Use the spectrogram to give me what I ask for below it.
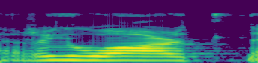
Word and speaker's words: reward: به کلمه reward اینجا دقت کنید. اینجا ایه reward نوشته ولی reward تلفظ میشه. یا کلمه مثل war W-A-R به معنی جنگ. War رو به O تلفظ میشه. War reward.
